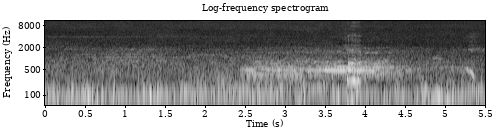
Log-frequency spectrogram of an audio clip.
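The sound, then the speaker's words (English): A train rolls past with a steady low rumble, its horn blowing a sustained chord partway through as the noise swells to a peak and then begins easing off. “Oh, here comes a train.”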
